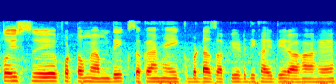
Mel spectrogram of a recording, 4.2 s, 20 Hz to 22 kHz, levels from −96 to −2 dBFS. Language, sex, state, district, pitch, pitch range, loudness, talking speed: Hindi, female, Haryana, Jhajjar, 155 Hz, 150-165 Hz, -15 LUFS, 230 wpm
